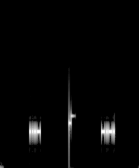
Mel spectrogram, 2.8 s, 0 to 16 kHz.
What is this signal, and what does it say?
Morse code, heard as a keyed tone, about 50 wpm, 700 Hz. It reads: V C
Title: Single Letters - Rapid-Fire 50wpm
